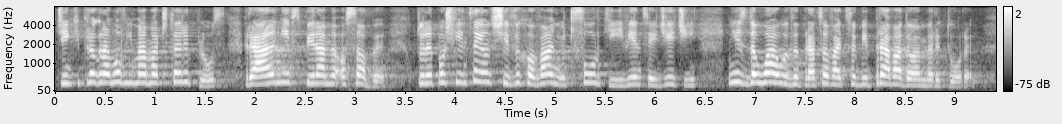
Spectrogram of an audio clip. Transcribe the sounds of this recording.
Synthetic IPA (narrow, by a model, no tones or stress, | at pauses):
d͡ʑeŋkʲipɾɔɡɾamɔvʲimamat͡ʂt̪ɛɾɘplus | ɾɛalɲɛfspʲjɛɾamɘʔɔsɔbɘ | k̚t̪uɾɛpɔɕfʲjɛnt̪sajɔnt̪sɕɛvvɘxɔvaɲut͡ʂfuɾkʲiːvʲjɛnt̪sɛjd͡ʑet͡ɕi | ɲɛzd̪ɔwawɘvɘpɾat̪sɔvat͡ɕsɔbʲjɛpɾavad̪ɔɛmɛɾɘt̪uɾɘ̰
